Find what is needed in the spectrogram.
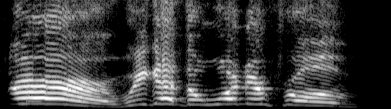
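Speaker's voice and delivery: high, loud hyped-up announcer; radio voice. Acted. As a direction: announce it like a big radio host. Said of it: "her radio voice?".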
